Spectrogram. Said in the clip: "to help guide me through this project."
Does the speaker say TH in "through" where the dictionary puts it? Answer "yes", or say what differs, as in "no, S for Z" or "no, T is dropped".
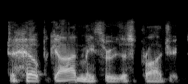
yes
